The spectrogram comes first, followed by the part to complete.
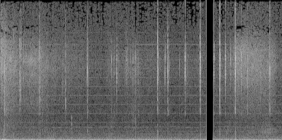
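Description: Light, irregular clicks and taps of a stylus on a tablet screen as an equation is handwritten, over a steady low room hum. The sound cuts out completely for a moment about three seconds in.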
